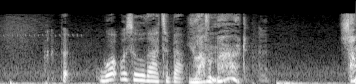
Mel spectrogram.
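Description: A young man answers in a low, serious voice.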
